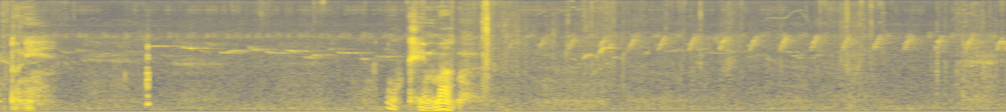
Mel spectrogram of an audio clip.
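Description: Faint wild bird calls in the background: a high falling whistle early on, then a quick run of short high chirps, about three a second, through the second half.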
